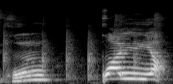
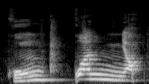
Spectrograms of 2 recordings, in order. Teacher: 공권력 이렇게 발음한다고. 역시 리을 리을이 아니라 니은 니은이 남겨져 있다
